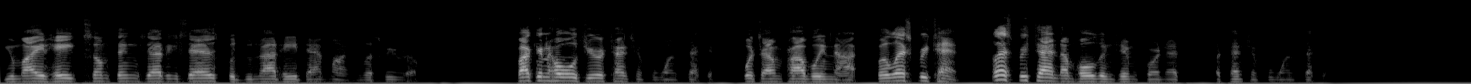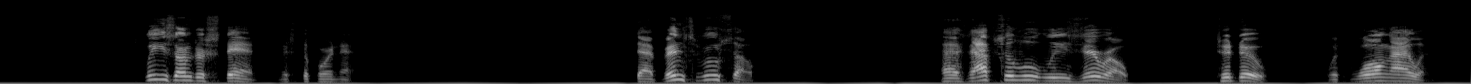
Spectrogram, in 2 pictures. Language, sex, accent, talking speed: English, male, American, 120 wpm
